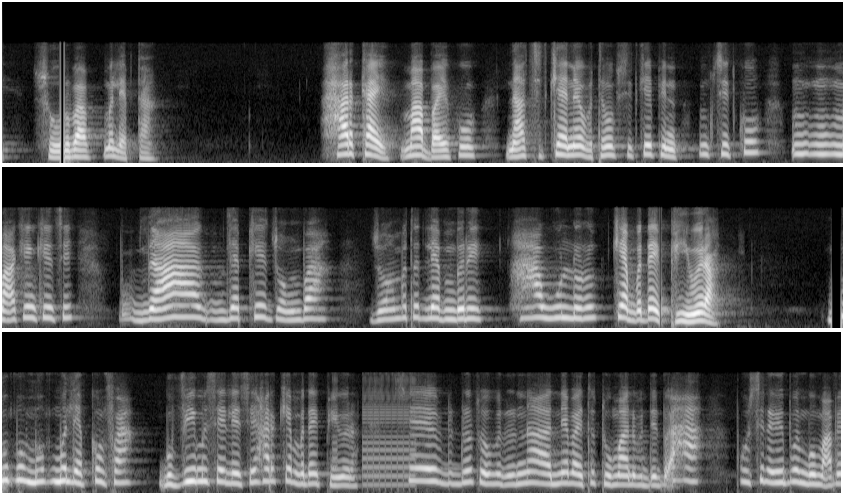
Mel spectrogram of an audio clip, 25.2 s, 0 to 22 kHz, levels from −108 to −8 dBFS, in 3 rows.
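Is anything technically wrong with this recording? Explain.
Yes, there are two kinds of fault in this speech, heard over wideband telephone coding that sounds consistent with G.722 at its full 64 kbit/s rate.

Packet loss on an ADPCM call occurs three times: 0.58 to 0.68 s with 40 ms missing, 14.98 to 15.09 s with 20 ms missing, and 16.70 to 16.83 s with 100 ms missing, roughly two, one and five packets' worth. Each gap is filled with silence. The receiving decoder's adaptive predictor and step size then no longer match the sender's, so after each hard-edged hole the speech resumes slightly distorted before settling.

GSM phone buzz runs from 20.12 to 20.96 s. A nearby 2G handset is transmitting in bursts at about 217 Hz, and the audio circuitry rectifies the radio pulses into the signal. The result is a hard, raspy 217 Hz buzz rich in harmonics, about 19 dB below the speech and unrelated to it. 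Because the phone is doing a data transfer rather than holding a call, the buzz comes and goes instead of staying steady.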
